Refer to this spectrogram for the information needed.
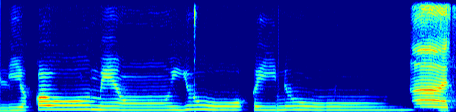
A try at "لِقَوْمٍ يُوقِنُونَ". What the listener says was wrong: Tu tanwin bertemu ya, bukan bertemu waw. Jadi dia tak boleh sebut liqaumiu. Liqaumiyu.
